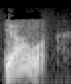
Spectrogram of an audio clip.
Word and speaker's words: Yahweh: YHWH was the four Hebrew consonant letters, Yod, He, Wah, He, YHWH, which is pronounced Yahweh.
